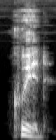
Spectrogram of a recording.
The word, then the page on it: quid: Australian English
